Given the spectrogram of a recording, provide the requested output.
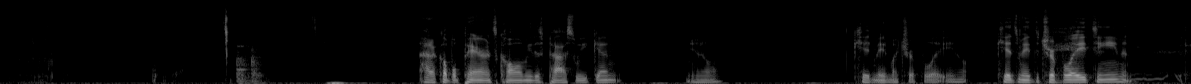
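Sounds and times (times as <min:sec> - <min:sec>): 
person sipping coffee: 0:00.0 - 0:00.8
speech: 0:04.2 - 0:07.3, 0:08.6 - 0:11.9.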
